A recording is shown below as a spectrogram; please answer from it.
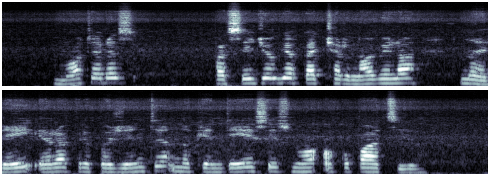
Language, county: Lithuanian, Vilnius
